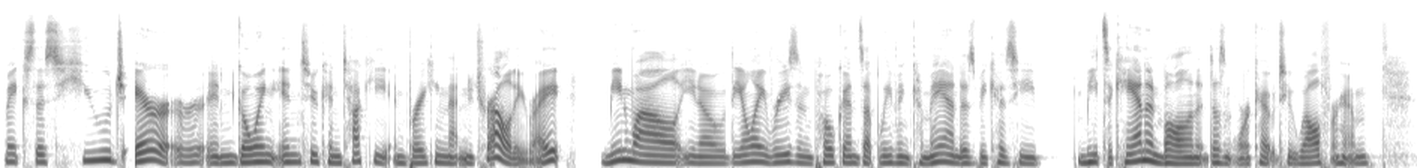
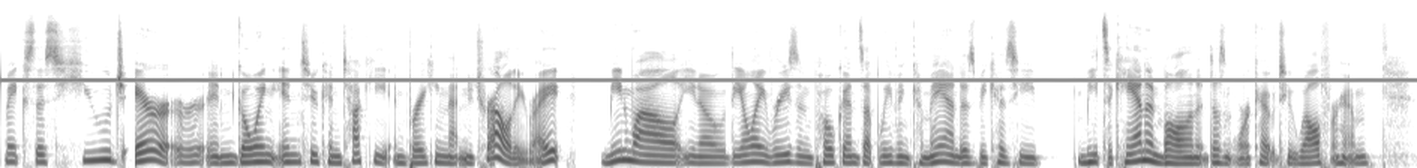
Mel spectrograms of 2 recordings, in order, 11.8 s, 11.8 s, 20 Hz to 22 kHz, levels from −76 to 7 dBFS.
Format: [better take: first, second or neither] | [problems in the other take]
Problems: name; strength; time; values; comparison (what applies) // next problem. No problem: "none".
first | high-pitched whine; loud; throughout; 3 kHz, 6 dB below the speech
